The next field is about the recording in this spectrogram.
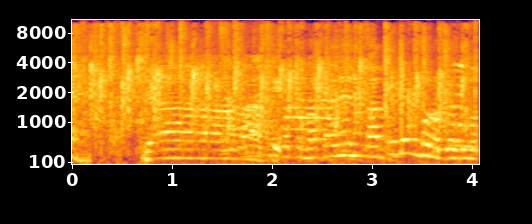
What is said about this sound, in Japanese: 拍手をお願いします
